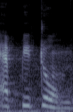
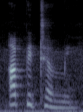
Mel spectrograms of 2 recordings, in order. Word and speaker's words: epitome: Mostly लोग इसको क्या प्रोनाउंस करते हैं? एपिटोम. This is नॉट एपिटोम, this is अपिटमी. अपिटमी.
